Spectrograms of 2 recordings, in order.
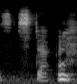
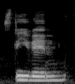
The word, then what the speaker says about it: Stephen: I don't I don't every time I see a pH I want to say Stefan it's so funny stepen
